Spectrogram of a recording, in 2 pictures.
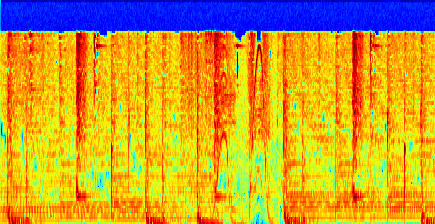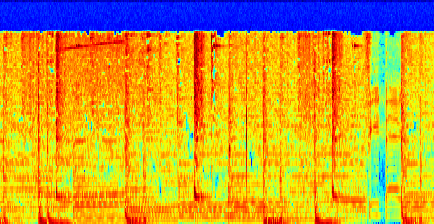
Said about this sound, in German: Toll, guter Jingle.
